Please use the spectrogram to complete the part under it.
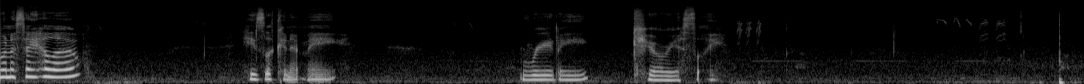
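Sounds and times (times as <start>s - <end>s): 
speech: 0.1s - 0.9s, 2.4s - 3.5s, 5.2s - 7.3s
bird chirping high-pitched notes: 4.5s - 5.2s, 7.3s - 10.8s.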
